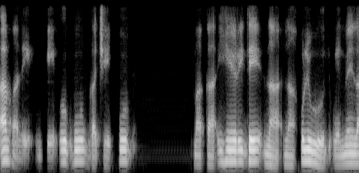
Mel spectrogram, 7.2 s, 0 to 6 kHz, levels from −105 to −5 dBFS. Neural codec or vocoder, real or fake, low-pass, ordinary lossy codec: codec, 16 kHz in and 24 kHz out, 0.9 kbps, LongCat-Audio-Codec, four codebook decoder; fake; 5.4 kHz; none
